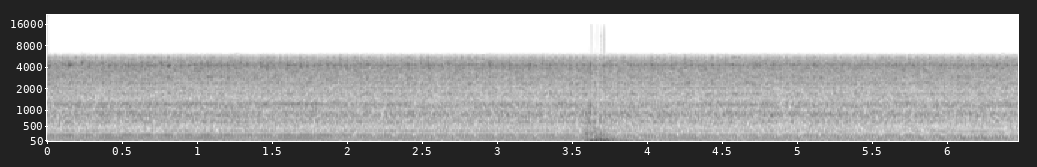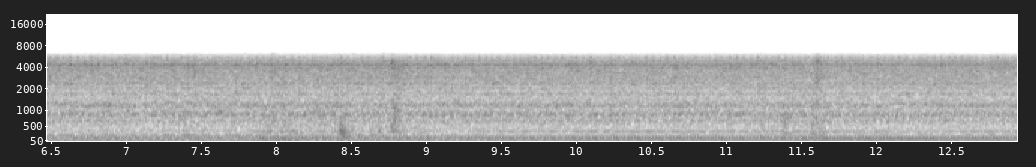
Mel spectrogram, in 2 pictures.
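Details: 2003 Ford Mustang V6 automatic at idle after a welded driver-side exhaust manifold crack: a faint quick tick over the idle, seeming to come from the passenger side near the firewall and worse in gear on the brake; owner suspects another exhaust leak or engine tick.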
